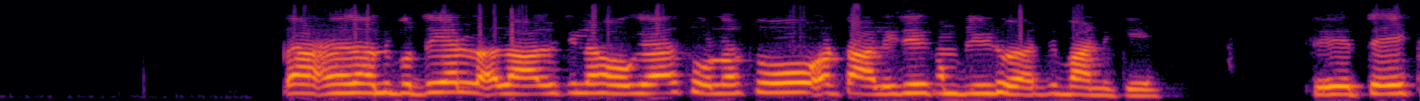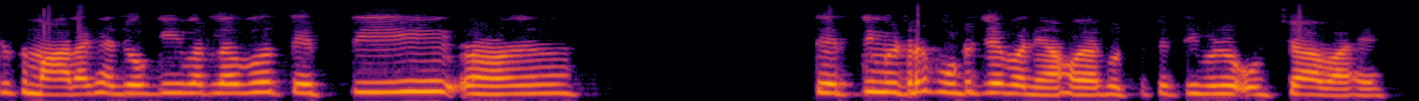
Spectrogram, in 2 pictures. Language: Punjabi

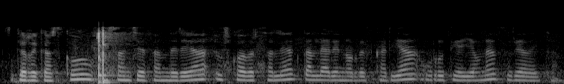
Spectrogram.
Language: Basque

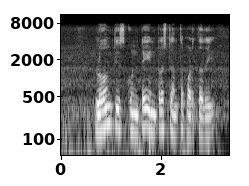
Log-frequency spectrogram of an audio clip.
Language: Telugu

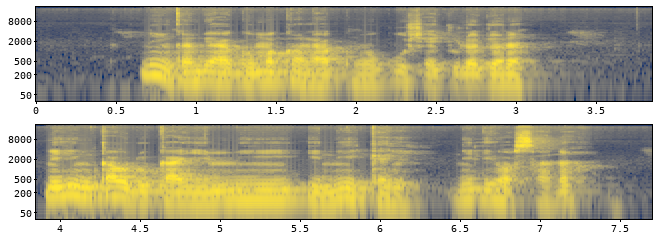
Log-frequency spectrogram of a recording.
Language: Yoruba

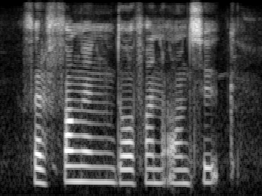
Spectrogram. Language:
Afrikaans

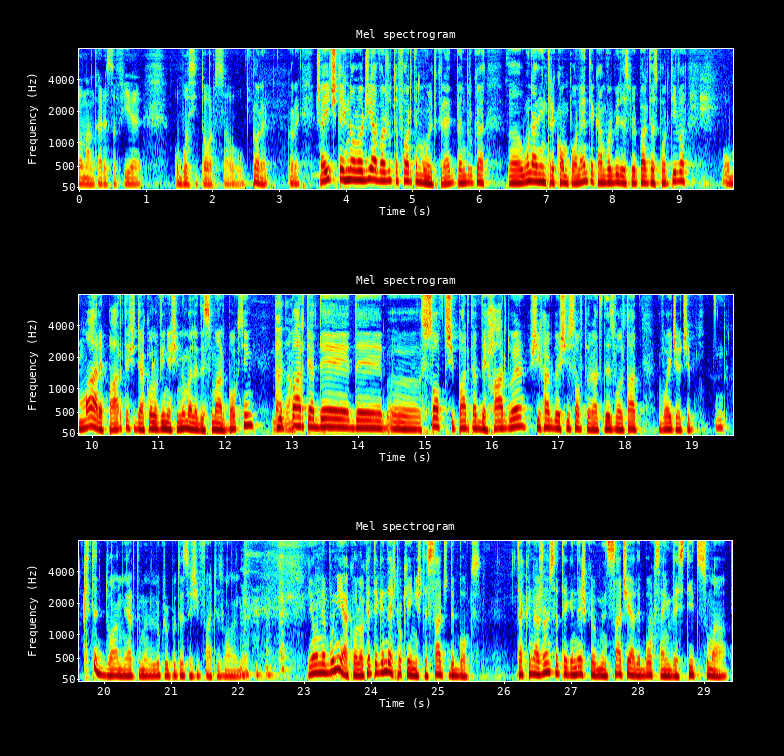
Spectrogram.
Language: Romanian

